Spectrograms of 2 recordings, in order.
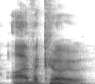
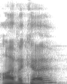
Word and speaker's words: Iveco: Iveco. Is that how you say it? Iveco? He said it, didn't he? He said Iveco.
